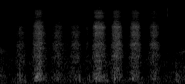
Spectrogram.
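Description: A person leaning over a puddle of water in a garden gives a rapid series of about eight strong, airy sniffs in a steady, quick rhythm, each a short breathy hiss, with no talking.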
